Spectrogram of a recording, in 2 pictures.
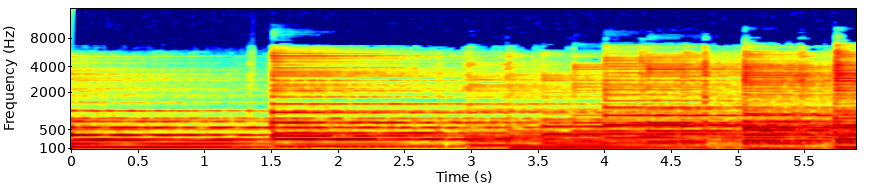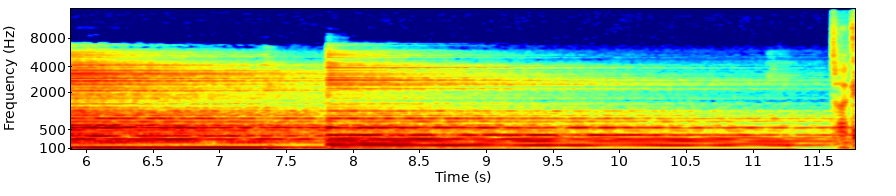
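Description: A sustained, heavily processed instrument through a SKYLAR reverb with rich reverb and chorus-like shimmer, chords ringing out and blending into a wide, washy tail.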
